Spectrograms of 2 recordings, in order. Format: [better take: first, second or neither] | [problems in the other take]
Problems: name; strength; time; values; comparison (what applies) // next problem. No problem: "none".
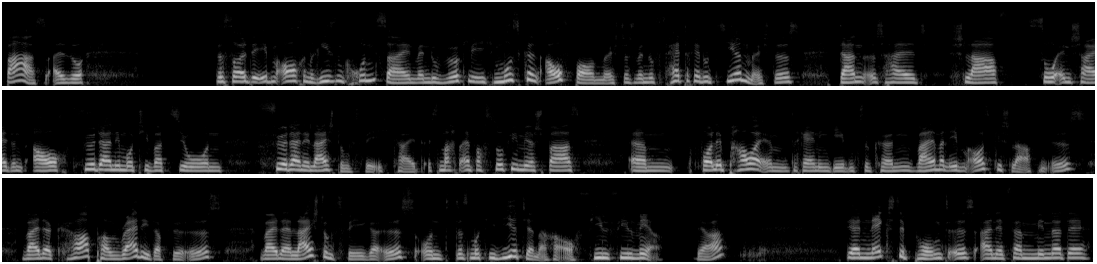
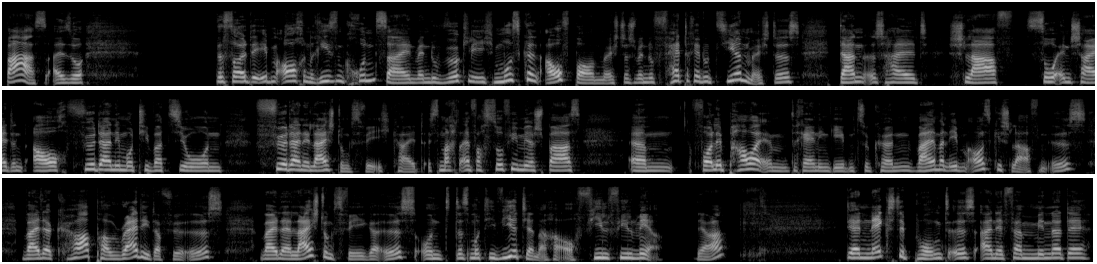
second | muffled; very; fading above 1.5 kHz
